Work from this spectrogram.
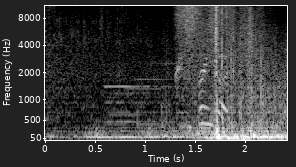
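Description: In Hogwarts Legacy, an Incendio fire spell is cast with a rising whoosh followed by a loud booming burst of flame, close and full, and a voice calls out the spell.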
